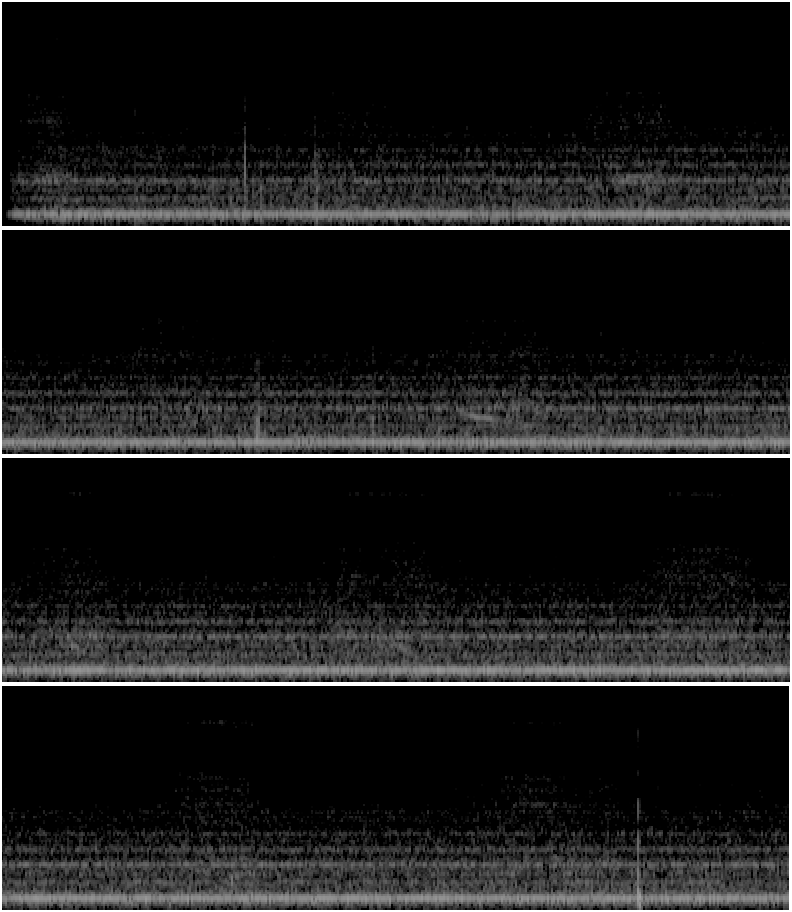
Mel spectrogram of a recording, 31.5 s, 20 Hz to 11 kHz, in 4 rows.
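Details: Soft, not very loud, regular snoring from a sleeping male cat, about 19 breaths a minute, over a steady low hum.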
